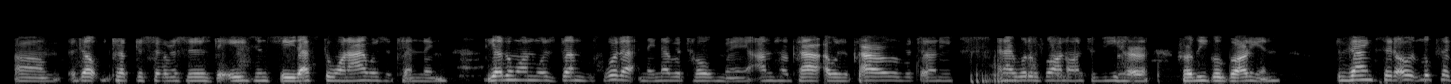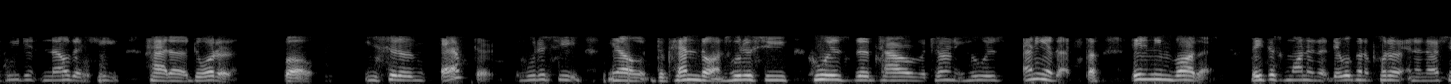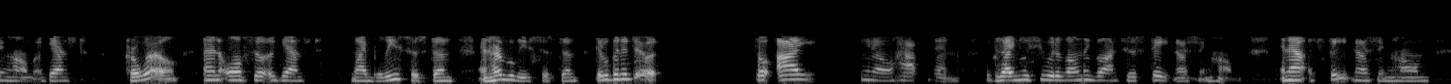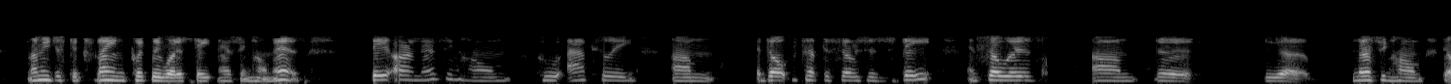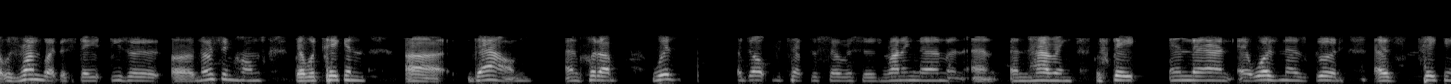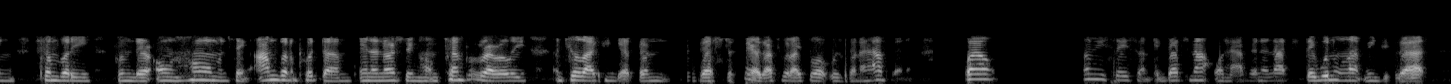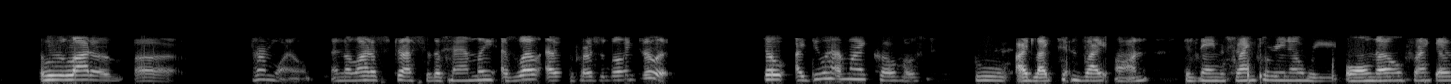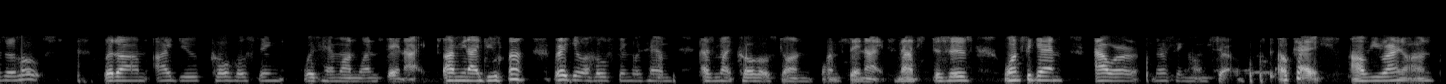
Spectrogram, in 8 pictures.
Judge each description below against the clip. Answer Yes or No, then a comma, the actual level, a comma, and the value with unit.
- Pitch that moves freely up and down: No, average, 3.0 semitones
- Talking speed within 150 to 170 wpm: No, average, 185 wpm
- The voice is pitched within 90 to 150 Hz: No, medium, 180 Hz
